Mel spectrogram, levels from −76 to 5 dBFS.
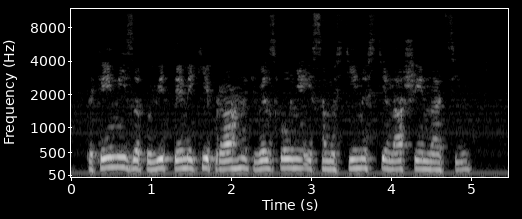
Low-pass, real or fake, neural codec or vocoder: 10.8 kHz; real; none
